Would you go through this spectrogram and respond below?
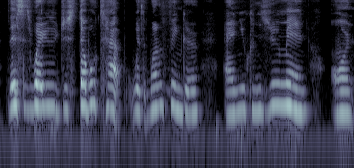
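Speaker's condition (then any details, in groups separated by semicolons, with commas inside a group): Cerebral palsy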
